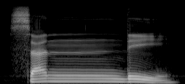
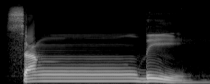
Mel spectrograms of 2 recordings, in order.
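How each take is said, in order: First: The n is pronounced fully and clearly. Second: The nasal is an ng from the back. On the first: "Maka bukan dibaca dalam keadaan idhar" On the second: "Atau ikhfa ab'ad"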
